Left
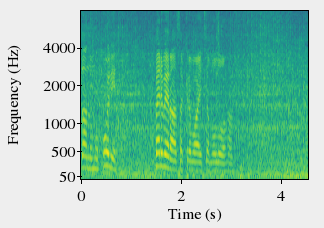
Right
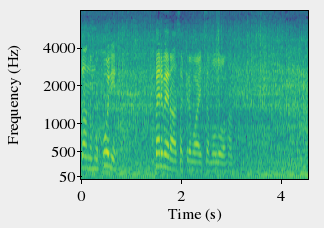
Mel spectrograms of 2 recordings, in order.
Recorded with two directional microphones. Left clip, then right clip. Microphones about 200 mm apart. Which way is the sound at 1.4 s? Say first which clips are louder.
Left 3 dB; 25° left (ahead or behind).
